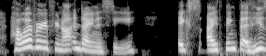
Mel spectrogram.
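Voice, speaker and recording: Loud and full of lively intonation, a woman's voice comes through a very clean recording with a silent background and a dry, close sound free of echo. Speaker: fantasy football podcast co-host. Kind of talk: casual chat.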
